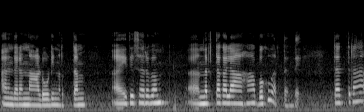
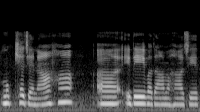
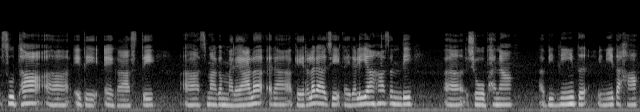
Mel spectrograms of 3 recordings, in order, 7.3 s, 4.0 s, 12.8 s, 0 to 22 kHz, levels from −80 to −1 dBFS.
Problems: constant background noise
